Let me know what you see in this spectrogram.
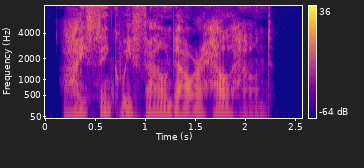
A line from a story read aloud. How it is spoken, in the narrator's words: Mamma whispered fearfully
